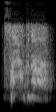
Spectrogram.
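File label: left wing mood high, speech japanese; War Thunder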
